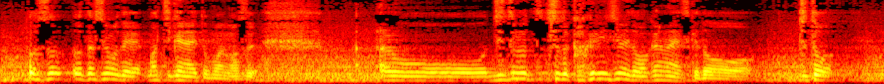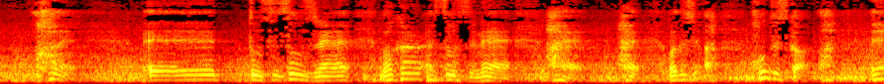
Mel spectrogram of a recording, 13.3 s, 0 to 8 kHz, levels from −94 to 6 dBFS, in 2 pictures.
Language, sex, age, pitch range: Japanese, male, 20-39, 160-225 Hz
